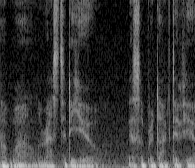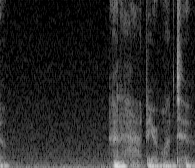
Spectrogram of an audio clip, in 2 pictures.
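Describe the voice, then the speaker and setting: Soft-spoken and gentle in tone, a man with a fairly low pitch talks at a fairly slow pace with fairly even intonation, long, frequent pauses and noticeable background noise. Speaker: voice actor. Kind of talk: ASMR sleep aid talk to listener. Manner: gentle, soft-spoken.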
